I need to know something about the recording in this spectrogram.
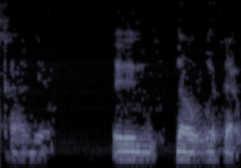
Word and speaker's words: Kanye: Kanye is the guy that they called Kane. Some people called him Kane cuz they couldn't pronounce Kanye.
